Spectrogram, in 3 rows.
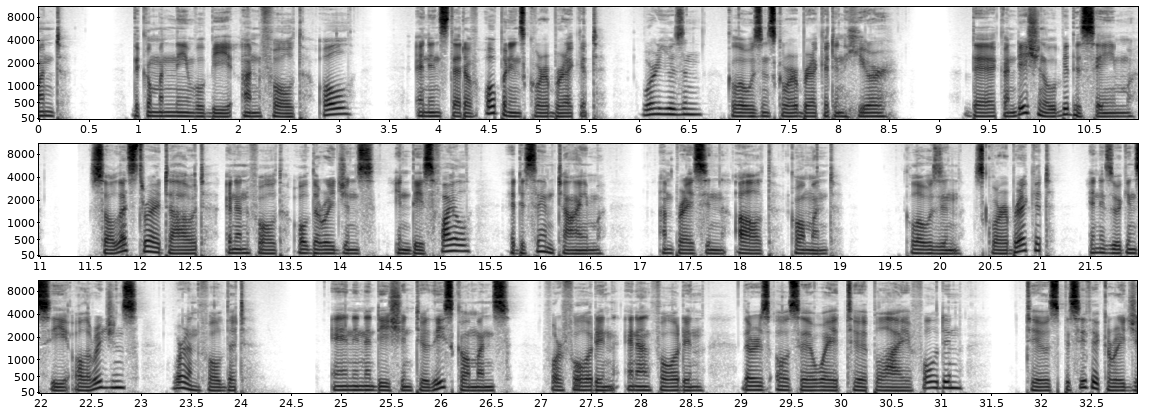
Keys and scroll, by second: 19.8 alt+super+].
